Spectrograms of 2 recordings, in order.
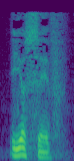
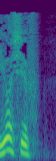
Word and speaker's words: Йосеф: Вот этот уровень, он называется Йосеф. Я произношу это на иврите – не Йосиф или как-то еще, потому что мы потом с вами будем изучать, что называется это слово Йосеф.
